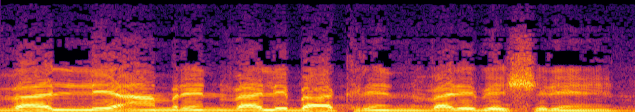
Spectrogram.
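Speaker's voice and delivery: slow "le" at the start of لامرن, لبکرن, لبشرن; measured list with "le" on لبشرن and the others; kasra on lam. Shown as a demonstration. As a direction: recite لامرن as "le-amren", likewise لبکرن. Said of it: "اصل در لام جاره این است که کسره داشته باشه".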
